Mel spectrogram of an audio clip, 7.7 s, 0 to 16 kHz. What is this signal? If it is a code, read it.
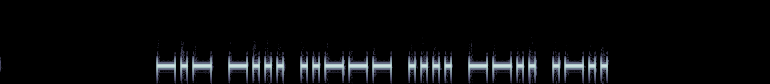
Morse code, heard as a keyed tone, about 20 wpm, 700 Hz. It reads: KB2HZL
